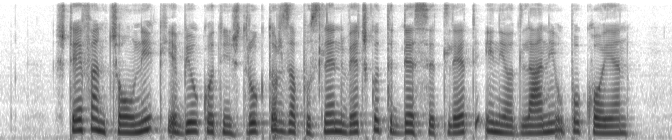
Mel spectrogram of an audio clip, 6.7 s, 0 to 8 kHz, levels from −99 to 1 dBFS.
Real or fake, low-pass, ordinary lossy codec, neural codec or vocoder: real; 7.2 kHz; none; none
